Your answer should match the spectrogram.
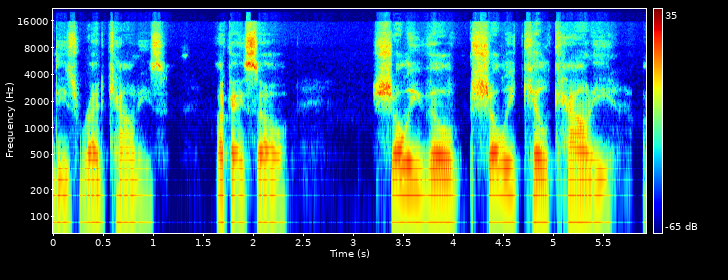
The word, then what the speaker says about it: Schuylkill: Okay, so Schuylkill County, Schuylkill. Schuylkill, my bad, butchered the name, sorry.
